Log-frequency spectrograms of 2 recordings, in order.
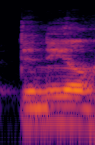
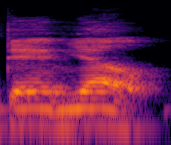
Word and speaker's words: Danielle: Denil Hunter very good. I I've always said this, the scariest Danielle that you've ever seen. Denille Hunter. He spells his name Danielle's said Denil.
